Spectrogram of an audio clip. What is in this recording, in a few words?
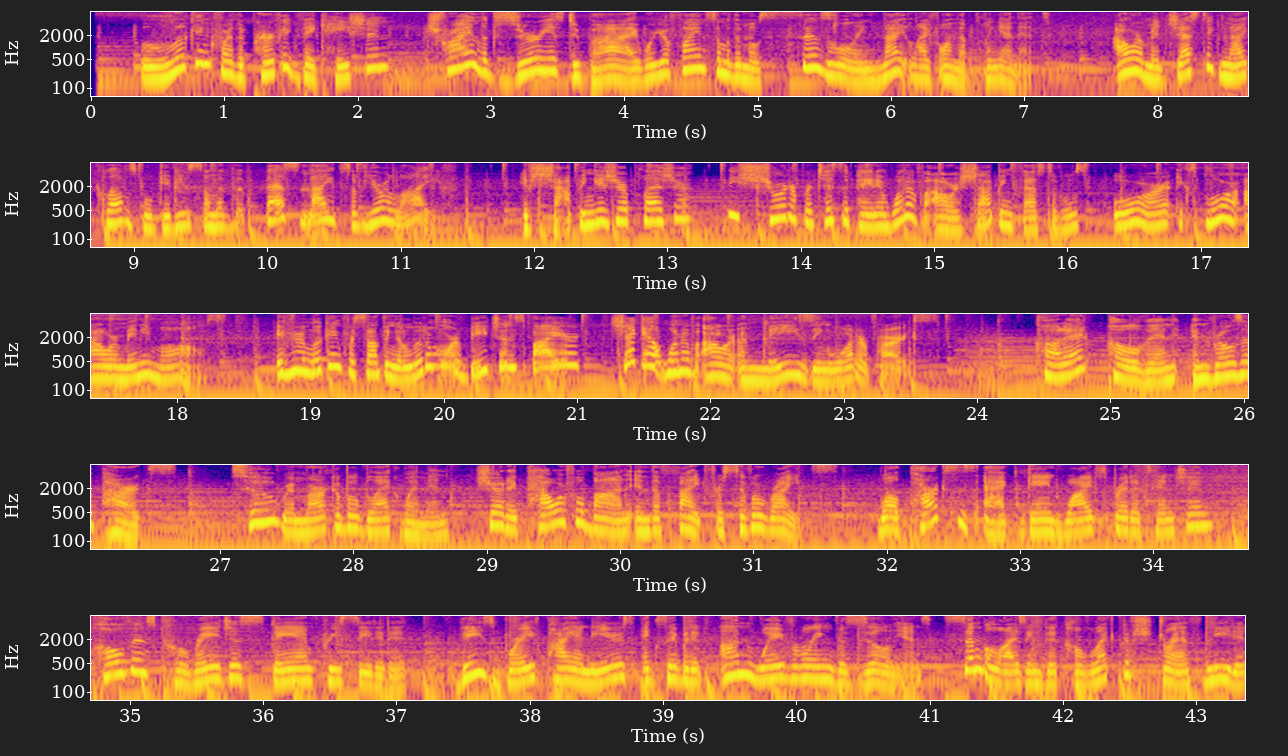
Narrative; Narrative Demo; 3rd Person Dialogue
